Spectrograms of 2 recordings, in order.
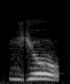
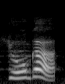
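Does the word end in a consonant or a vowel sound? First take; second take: consonant; vowel. First: The word ends on the consonant g. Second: The word ends with an added vowel sound. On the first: This is the traditional Indian pronunciation. "we naturally pronounce it as yog" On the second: This is the internationally popular English form. "The English word yoga is simply a transliterated version"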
